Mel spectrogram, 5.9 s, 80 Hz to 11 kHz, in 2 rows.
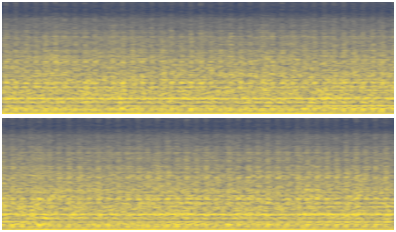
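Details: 1985 Lawn-Boy model 7350 two-stroke mower, revived after sitting outside for years: steady busy burble at even speed, no misfires or knocks; normal running.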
